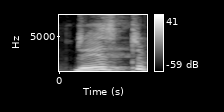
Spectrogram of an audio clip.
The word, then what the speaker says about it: wrist: "wrist" में W silent है।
